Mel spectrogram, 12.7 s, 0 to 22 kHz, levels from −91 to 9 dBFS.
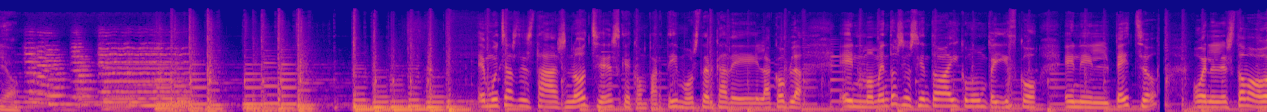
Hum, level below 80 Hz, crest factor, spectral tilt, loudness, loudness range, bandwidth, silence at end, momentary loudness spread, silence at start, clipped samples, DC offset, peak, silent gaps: none; -38 dBFS; 18 dB; -5.5 dB/octave; -25 LUFS; 1 LU; 16 kHz; 0 s; 6 LU; 0 s; under 0.1%; under 0.1%; -8 dBFS; none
